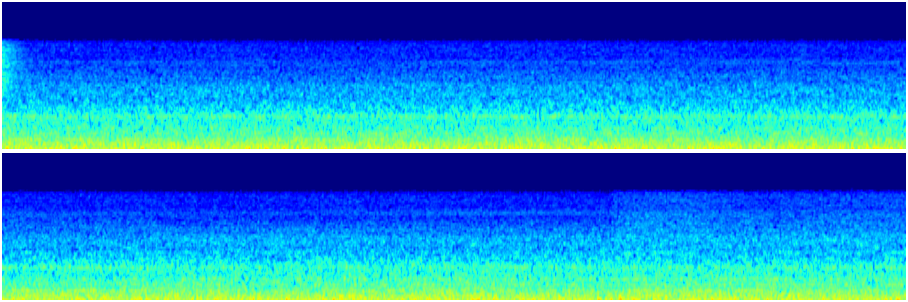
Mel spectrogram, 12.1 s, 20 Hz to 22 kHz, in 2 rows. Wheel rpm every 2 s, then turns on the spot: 0, 0, 0, 0, 0, 0.
none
